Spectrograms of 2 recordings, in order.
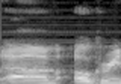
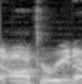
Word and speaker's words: Ocarina: By the way, side note, Ocarina and Ocarina are technically both acceptable pronunciations, but I prefer Ocarina since it ties back to the original not Latin, Italian root word for that name.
